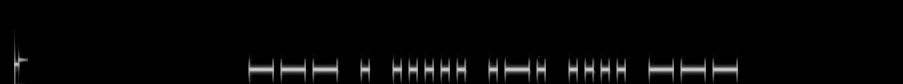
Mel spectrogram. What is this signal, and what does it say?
Morse code, heard as a keyed tone, about 15 wpm, 700 Hz. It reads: OE5RHO
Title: DXCC-100 Call Signs - 6 Characters - Repeated 3x - 15wpm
